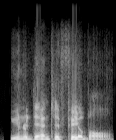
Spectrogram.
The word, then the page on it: unidentifiable: American English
